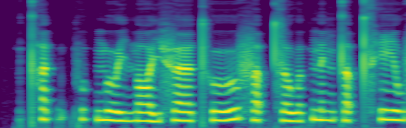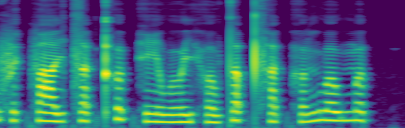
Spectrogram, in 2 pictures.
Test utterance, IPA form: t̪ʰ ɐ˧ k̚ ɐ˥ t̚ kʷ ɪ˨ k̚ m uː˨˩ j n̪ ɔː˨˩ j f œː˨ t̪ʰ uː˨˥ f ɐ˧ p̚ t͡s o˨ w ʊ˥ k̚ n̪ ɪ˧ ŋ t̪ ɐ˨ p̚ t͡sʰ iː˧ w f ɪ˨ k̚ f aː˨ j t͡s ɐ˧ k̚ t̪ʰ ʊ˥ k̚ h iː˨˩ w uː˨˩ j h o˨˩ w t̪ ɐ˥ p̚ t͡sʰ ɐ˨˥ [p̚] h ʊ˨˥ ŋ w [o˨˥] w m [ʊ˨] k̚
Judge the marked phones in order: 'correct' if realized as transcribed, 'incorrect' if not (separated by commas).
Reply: incorrect, incorrect, incorrect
